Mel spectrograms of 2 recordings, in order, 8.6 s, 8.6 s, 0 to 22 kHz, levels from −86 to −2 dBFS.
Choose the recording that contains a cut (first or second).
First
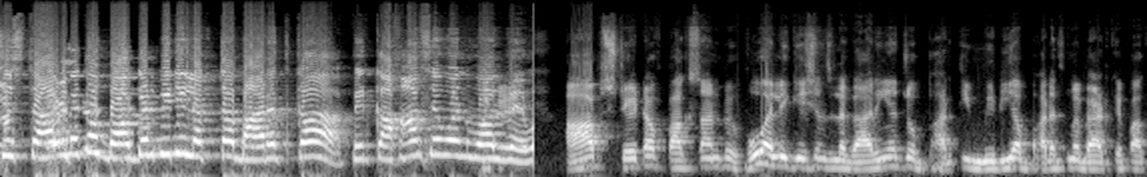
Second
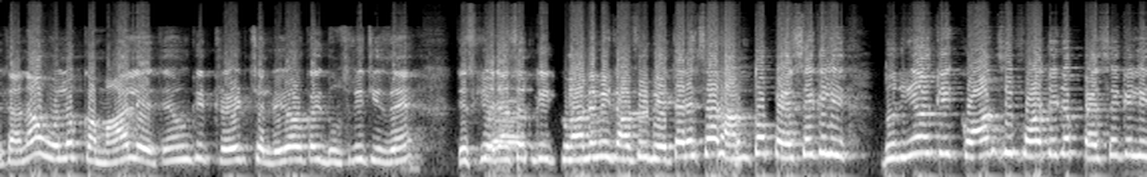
first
